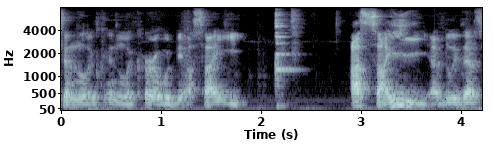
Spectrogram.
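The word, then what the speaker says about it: açaí: Actual pronunciation of the juice and the liqueur would be acai. Acai. I believe that's how it's said. There's an accent on the I. I said acai for years, and actually nobody understands that in Brazil.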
